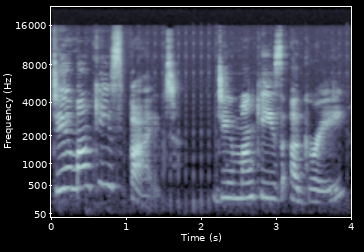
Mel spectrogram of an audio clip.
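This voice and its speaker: A woman leading story time for young children in a sing-song, deliberate, encouraging way, often asking the children questions. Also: high-pitched, big pitch swings, bright, forceful tone, recorded from a distance.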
